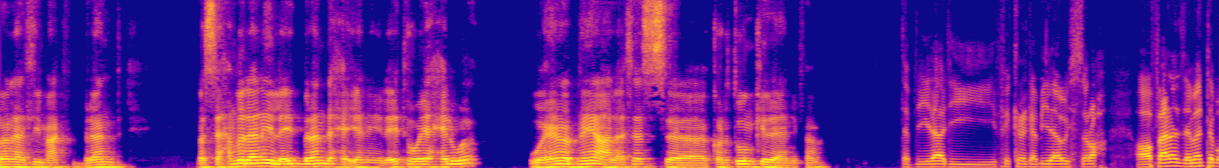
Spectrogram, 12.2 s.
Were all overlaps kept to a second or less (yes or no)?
yes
